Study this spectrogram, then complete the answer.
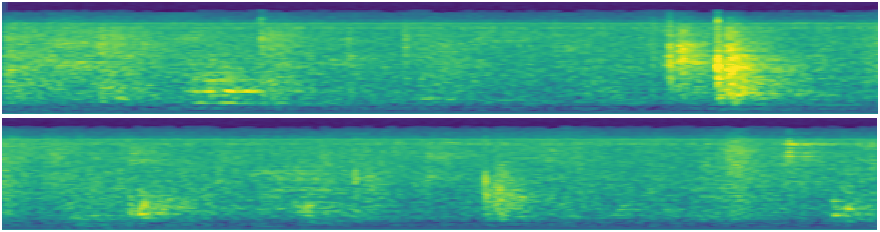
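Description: A crowd murmurs quietly in a large, echoing room.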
